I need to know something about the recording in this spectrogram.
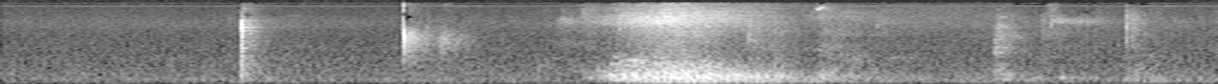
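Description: Snooker shot: a sharp click of cue tip on cue ball, then a crisp ball-on-ball click about a second later. About two seconds after that, the arena crowd gives a long rising and fading "ooh" as the red fails to drop and stays near the pocket. A few faint ball clicks follow.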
